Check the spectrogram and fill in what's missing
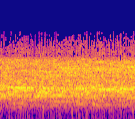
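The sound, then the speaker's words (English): A basketball crowd cheers in a loud, steady roar of many voices during the last two minutes of a close game, sustained for a few seconds without letup, with no clear individual words. “Got the crowd into this one.”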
